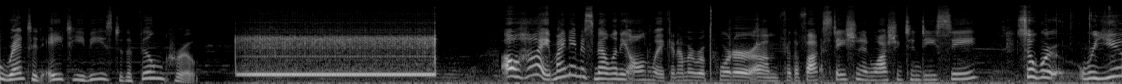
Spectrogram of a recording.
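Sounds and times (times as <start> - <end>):
speech: 0.0 - 2.2, 5.0 - 11.2
telephone tone: 2.4 - 4.4.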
